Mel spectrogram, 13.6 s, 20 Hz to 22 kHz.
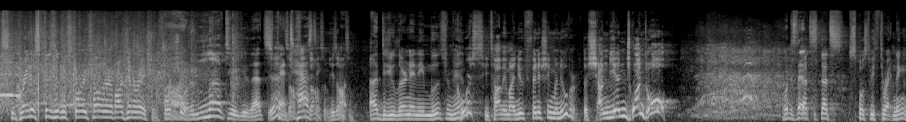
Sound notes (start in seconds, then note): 10.4 laughter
